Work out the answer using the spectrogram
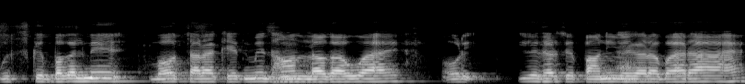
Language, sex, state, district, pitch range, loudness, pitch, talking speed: Hindi, male, Bihar, West Champaran, 130-140 Hz, -16 LUFS, 135 Hz, 155 wpm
